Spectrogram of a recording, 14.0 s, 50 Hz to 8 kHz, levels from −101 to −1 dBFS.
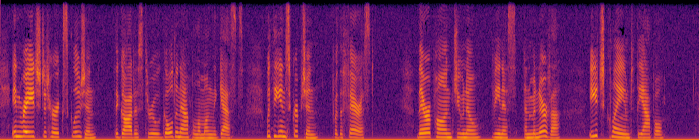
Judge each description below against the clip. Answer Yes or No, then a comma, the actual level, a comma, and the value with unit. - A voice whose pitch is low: No, high, 220 Hz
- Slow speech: Yes, slow, 120 wpm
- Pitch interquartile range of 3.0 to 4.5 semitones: Yes, average, 3.4 semitones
